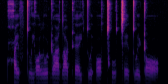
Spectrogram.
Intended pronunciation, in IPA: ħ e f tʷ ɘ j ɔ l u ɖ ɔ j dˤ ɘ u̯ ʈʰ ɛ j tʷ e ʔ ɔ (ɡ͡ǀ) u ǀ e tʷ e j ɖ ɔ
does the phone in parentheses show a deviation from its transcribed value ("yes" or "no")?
yes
